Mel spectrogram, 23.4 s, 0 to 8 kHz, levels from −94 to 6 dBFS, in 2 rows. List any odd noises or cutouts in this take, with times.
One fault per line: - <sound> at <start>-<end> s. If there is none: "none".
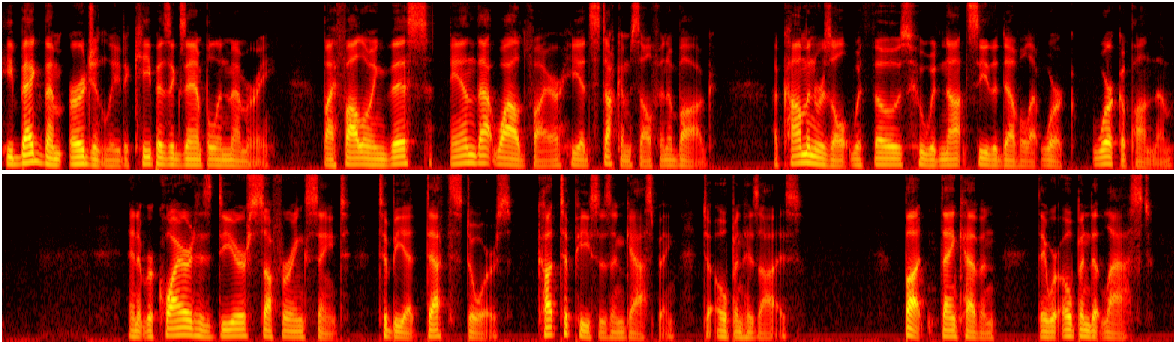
none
